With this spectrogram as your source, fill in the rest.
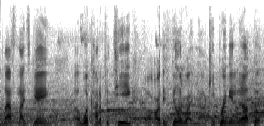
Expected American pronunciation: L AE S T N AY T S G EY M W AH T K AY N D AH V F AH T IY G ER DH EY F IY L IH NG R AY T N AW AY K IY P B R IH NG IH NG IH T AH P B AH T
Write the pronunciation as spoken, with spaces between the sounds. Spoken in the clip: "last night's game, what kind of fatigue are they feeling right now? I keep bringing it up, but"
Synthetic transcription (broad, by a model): L AE S T N AY T S G EY M W AH T K AY N D AH V F AH T IY G ER DH EY F IY L IH NG R AY T N AW AY K IY P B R IH NG IH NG IH T AH P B AH T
